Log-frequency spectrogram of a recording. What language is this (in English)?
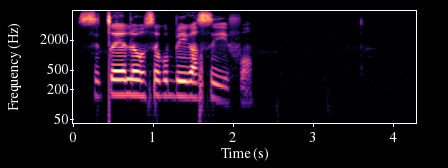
Swati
